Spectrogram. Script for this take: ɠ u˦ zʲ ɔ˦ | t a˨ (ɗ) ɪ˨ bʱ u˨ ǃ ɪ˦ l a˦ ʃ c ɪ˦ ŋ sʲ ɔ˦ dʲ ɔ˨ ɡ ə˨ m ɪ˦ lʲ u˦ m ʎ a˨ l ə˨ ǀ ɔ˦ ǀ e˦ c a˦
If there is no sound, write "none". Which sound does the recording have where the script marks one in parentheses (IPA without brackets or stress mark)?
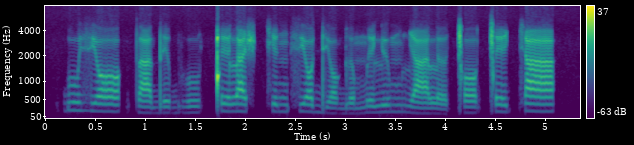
d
